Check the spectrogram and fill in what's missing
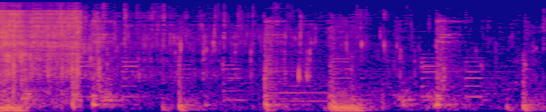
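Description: Mustard seeds, hing and curry leaves sizzling in hot oil for a raw mango pickle tempering, a close crackling fry broken by sharp irregular pops and spatters.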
